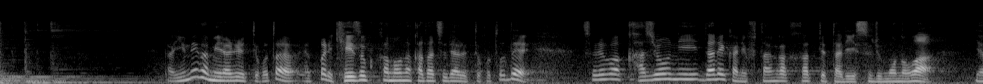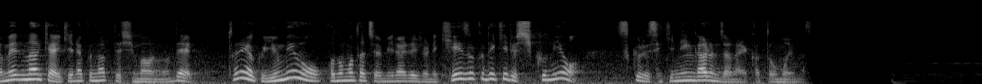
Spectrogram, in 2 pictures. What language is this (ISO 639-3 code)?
jpn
